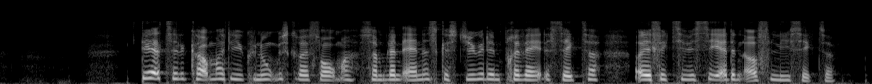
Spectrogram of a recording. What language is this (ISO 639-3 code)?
dan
